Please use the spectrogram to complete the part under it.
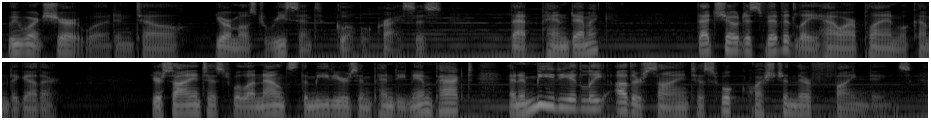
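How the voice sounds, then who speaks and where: An actor playing a cold, patient, condescending alien invader in an audio drama, lecturing in a measured, smug way with contempt for humanity. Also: male voice, fairly low pitch, lively intonation, soft background music, close to an everyday voice. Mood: smug, gloating. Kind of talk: audio drama villain monologue.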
